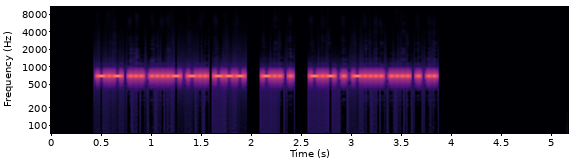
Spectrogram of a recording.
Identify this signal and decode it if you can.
Morse code, heard as a keyed tone, about 41 wpm, 700 Hz. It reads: KS4DO DE KE6HEI
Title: USA Callsign DE Callsign 45wpm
